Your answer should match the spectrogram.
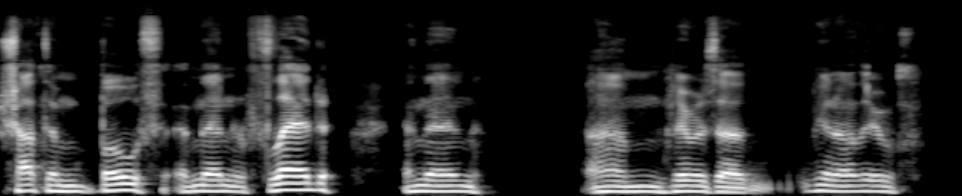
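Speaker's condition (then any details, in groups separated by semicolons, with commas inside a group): Cerebral palsy; present from birth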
